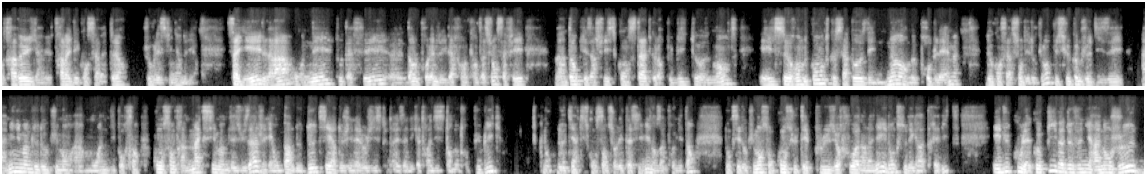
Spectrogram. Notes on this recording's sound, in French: Enregistré sur zoom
